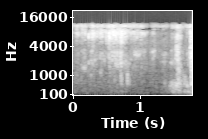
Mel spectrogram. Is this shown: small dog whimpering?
yes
